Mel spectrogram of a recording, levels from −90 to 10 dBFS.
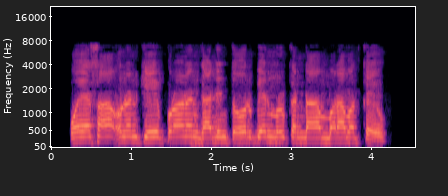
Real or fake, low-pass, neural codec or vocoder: real; 7.2 kHz; none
